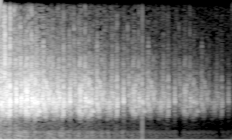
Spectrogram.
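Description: Fading tail of a title-intro sound effect: a high glittering shimmer over a low bass hum, both dying away steadily.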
